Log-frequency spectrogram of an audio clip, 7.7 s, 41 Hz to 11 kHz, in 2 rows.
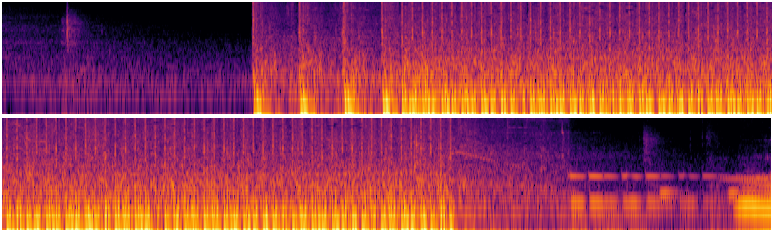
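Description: A weapon in Mass Effect 3 lets loose one long, loud, continuous automatic burst lasting several seconds, preceded by a few single shots, then gives way to quieter game ambience.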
